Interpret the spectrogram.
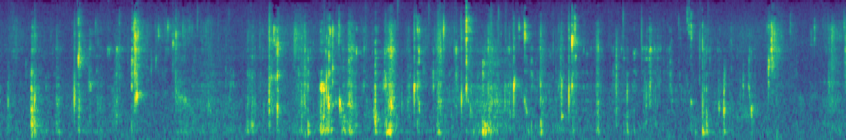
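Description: A person chewing and biting on a fried chicken wing, with faint, irregular crunches and mouth clicks.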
